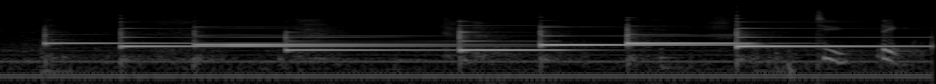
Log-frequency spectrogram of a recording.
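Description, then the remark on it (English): A doorbell plays a ding-dong chime melody: about eight bright struck tones at shifting pitches, each ringing on and overlapping the next, fairly loud over a low steady hum. “Someone's knocking at the door, somebody's ringing the bell.”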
